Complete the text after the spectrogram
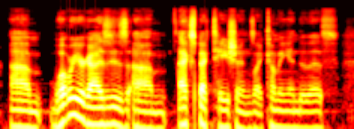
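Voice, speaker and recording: A man talks at a fairly slow pace in an ordinary speaking voice. His pitch is medium with ordinary variation, and the recording is very clean with a silent background. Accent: American. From Northeast Ohio (Akron). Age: 20s. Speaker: solar sales manager. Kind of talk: casual chat.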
